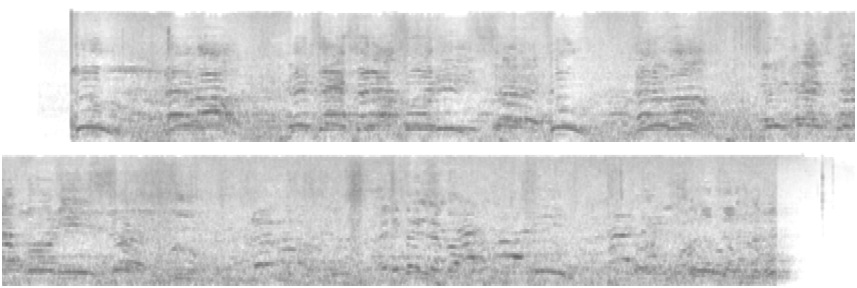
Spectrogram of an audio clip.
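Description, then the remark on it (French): A large crowd at a demonstration chants the anti-police slogan "Tout le monde déteste la police" in unison, voices loud and dense, sustained for about twelve seconds with steady repeated cadence and background shouting. “Justement, Rudy Mana, je voudrais vous faire écouter ce slogan qui est bien souvent scandé dans ce type de manifestation.”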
